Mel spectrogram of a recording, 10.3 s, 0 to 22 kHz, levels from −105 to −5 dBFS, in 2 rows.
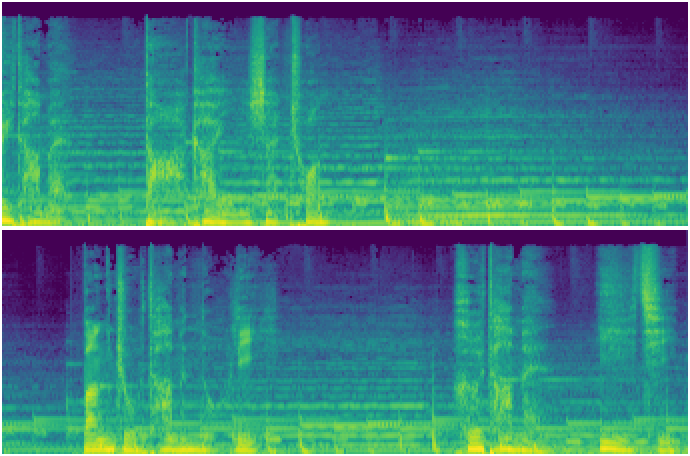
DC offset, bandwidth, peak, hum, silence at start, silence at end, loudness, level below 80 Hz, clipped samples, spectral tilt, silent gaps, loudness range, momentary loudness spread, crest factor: under 0.1%; 16.5 kHz; 0 dBFS; none; 0 s; 0 s; -17 LUFS; -24 dBFS; under 0.1%; -5.5 dB/octave; none; 4 LU; 13 LU; 14 dB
